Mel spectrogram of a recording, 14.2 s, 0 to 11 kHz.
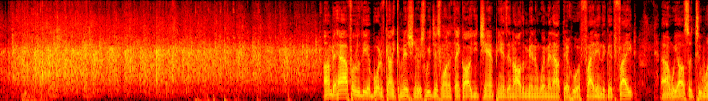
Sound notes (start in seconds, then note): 2.7 applause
